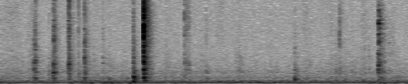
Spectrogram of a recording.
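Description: Scattered small clicks and taps from handling a Blu-ray steelbook case and its disc, loudest about one and a half seconds in, with another near the end.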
